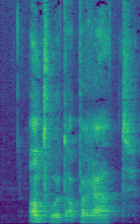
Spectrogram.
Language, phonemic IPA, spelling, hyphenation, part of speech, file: Dutch, /ˈɑnt.ʋoːrt.ɑ.paːˌraːt/, antwoordapparaat, ant‧woord‧ap‧pa‧raat, noun, Nl-antwoordapparaat.ogg
- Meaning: answering machine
